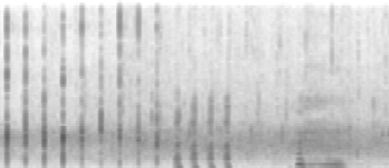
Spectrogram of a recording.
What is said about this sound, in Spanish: ¡Feliz Día del Padre! ¡Papás! ¡Qué mejor manera! Bueno, les aplaudimos de una vez.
